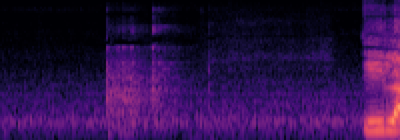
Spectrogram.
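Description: A short scraping rustle about half a second in as uncooked rice is tipped and pushed from a plastic bowl into a pot of bean broth.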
